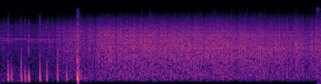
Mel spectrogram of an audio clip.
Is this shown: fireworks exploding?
yes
